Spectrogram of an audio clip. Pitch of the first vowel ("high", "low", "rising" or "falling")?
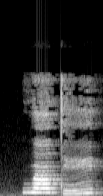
high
